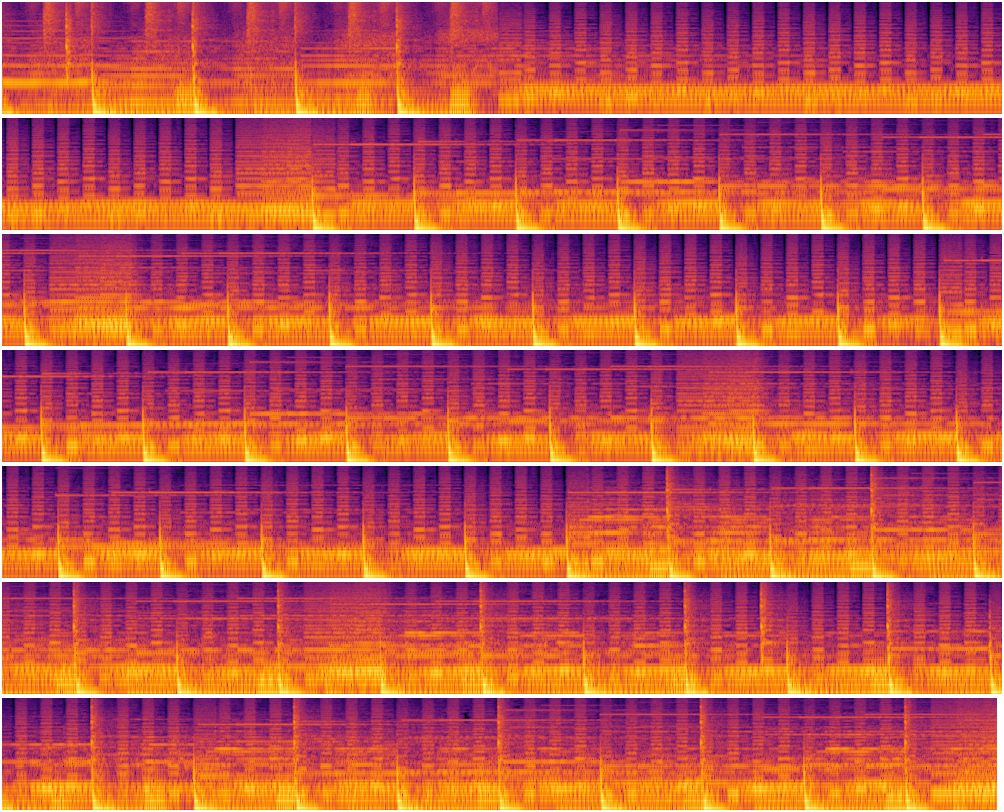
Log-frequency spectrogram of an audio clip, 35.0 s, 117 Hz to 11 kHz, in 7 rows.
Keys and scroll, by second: 28.7 d, 30.1 d.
